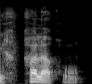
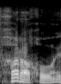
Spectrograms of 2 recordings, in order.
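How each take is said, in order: First: "khalaqu" pronounced with L after the kh; corrected Arabic word. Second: "kharaqu" pronounced with R after the kh; mistaken Arabic word. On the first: Teacher naming what it should be, khalaqu with L. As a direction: say "khalaqu" with L, not R. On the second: Teacher naming the word to be replaced, kharaqu with R. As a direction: say "kharaqu" with R, not L. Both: Shown as a demonstration. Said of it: "it should be khalaqu".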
